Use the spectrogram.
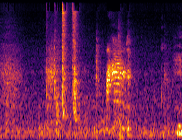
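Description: A cat meows several times nearby, short rising cries spaced over a few seconds against a quiet room hum.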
